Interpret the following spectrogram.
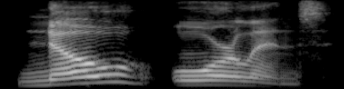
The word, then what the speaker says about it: New Orleans: Says if you say it right, you'd say No Orleans.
